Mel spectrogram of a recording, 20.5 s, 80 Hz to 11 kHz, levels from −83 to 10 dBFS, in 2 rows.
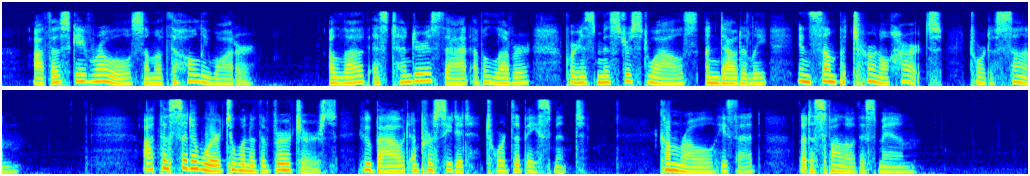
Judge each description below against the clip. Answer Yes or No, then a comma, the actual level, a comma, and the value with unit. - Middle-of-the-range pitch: Yes, medium, 175 Hz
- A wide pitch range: No, average, 3.9 semitones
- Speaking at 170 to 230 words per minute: No, average, 160 wpm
